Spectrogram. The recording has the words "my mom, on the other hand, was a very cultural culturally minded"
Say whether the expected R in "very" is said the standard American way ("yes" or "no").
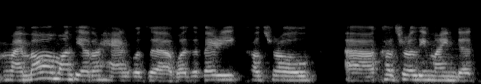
yes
